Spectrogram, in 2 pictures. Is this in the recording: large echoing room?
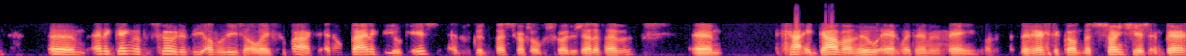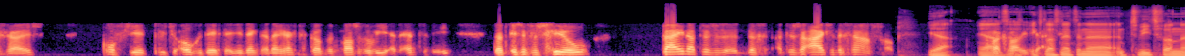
no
